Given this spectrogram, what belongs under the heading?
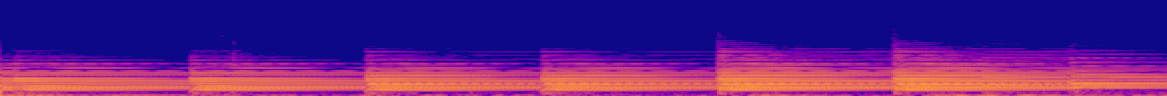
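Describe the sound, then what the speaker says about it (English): A layered piano plays a slow melody of sustained chords from a remake of a song, a new note struck roughly every two-thirds of a second, each decaying smoothly. "This is how our piano sounds."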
